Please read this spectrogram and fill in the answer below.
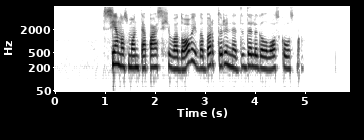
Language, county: Lithuanian, Kaunas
